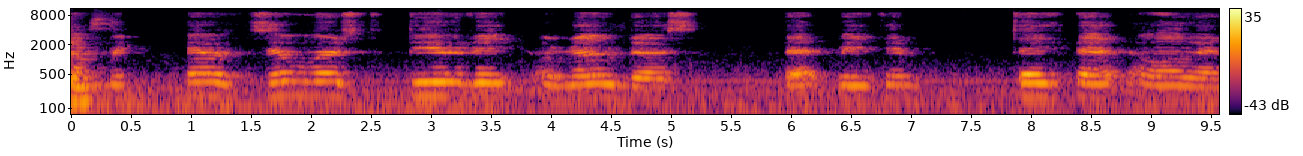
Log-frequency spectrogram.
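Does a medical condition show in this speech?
Yes: ALS.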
